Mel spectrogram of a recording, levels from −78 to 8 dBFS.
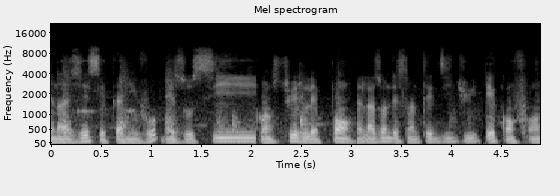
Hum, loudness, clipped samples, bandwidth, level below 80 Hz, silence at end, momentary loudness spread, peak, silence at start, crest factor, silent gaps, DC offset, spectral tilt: none; -18 LUFS; under 0.1%; 9.6 kHz; -32 dBFS; 0 s; 6 LU; 0 dBFS; 0 s; 18 dB; none; under 0.1%; -7 dB/octave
